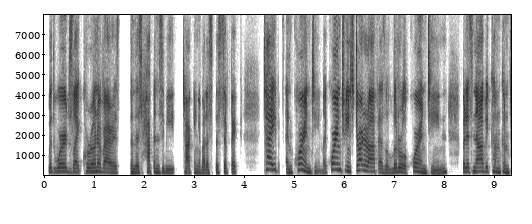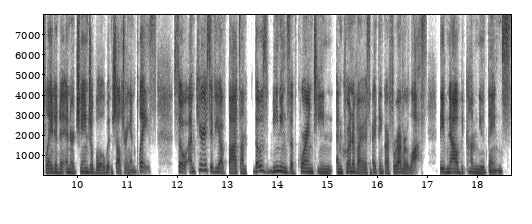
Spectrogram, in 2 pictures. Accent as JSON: {"language": "English", "country": "United States", "tie": "born or raised there", "said": "I was born and raised in the United States"}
